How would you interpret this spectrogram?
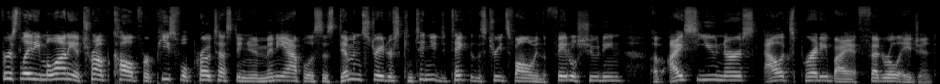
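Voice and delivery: usual speaking voice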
